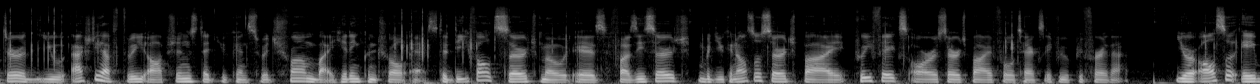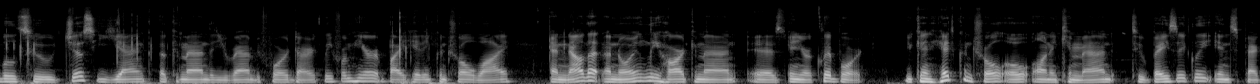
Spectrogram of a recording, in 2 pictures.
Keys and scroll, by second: 0.0 BackSpace, 1.1 ctrl+s, 5.7 ctrl+s, 9.0 ctrl+s, 10.1 ctrl+c, 13.9 Down, 15.9 Up, 16.6 ctrl+y, 18.2 super+v, 21.4 BackSpace.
